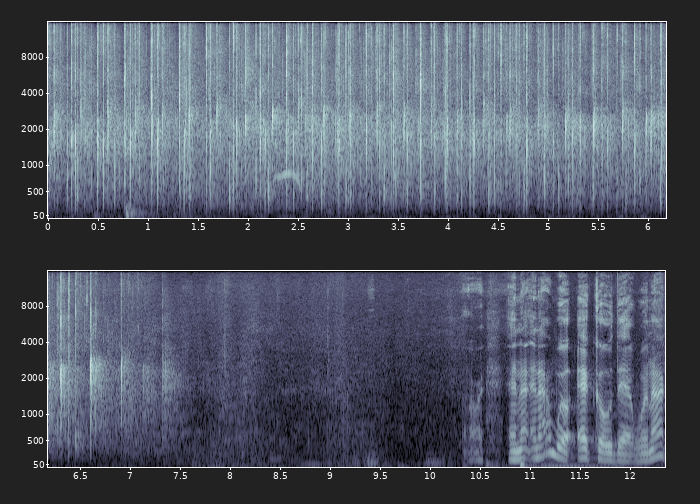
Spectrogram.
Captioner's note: applause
